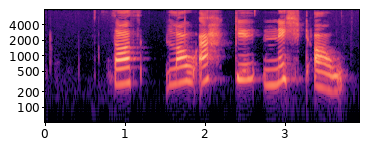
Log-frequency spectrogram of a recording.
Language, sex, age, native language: Icelandic, male, 9, Icelandic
